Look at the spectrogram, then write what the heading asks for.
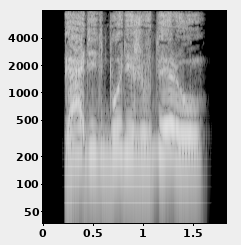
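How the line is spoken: Hoarse. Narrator (Russian): сипло сказала голова с синим воротником

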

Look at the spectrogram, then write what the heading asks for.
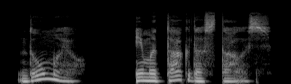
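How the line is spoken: Woman speaking softly. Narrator (Russian): тихо сказала женщина

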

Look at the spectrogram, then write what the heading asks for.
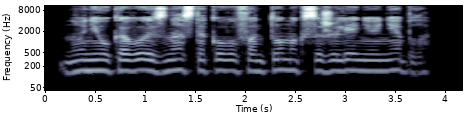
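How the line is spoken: Soft whisper. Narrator (Russian): тихо шепнул Берест

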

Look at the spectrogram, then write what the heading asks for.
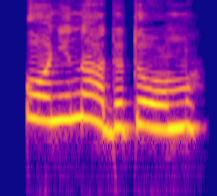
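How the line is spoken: Exclaimed. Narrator (Russian): воскликнула Софи

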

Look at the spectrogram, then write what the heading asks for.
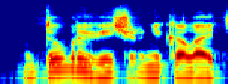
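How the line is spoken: Quiet. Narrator (Russian): тихо проговорила она

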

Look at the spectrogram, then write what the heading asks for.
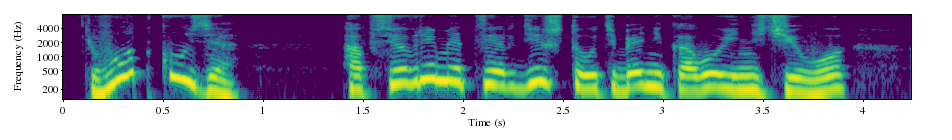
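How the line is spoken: Exclaiming. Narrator (Russian): воскликнула я

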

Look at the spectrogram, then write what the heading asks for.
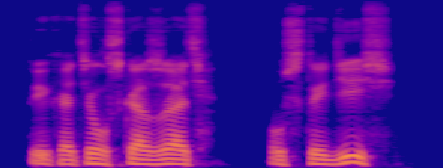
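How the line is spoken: Sigh. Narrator (Russian): Карлос вздохнул

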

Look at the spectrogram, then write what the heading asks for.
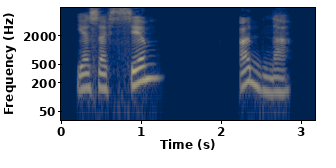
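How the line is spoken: Slow, deliberate repetition. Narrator (Russian): повторила Элис, медленно выговаривая каждое слово

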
